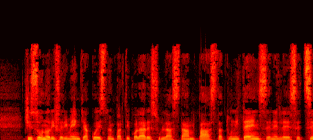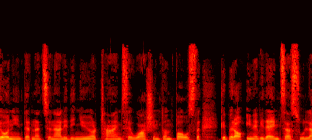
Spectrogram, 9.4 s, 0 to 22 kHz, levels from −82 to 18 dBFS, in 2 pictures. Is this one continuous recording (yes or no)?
yes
